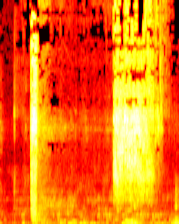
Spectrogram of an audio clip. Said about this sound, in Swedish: Då hällde jag i lite det. Ska nog ta och fylla på med lite mer vatten bara så att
